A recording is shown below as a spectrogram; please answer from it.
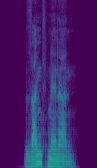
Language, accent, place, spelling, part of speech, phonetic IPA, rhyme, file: German, Germany, Berlin, Sandmännern, noun, [ˈzantˌmɛnɐn], -antmɛnɐn, De-Sandmännern.ogg
- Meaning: dative plural of Sandmann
